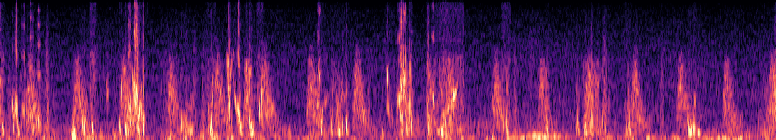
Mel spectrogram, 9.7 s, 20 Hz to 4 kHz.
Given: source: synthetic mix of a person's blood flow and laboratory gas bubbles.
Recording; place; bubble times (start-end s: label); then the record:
Doppler ultrasound of blood flow; subclavian vein
0.00-0.07 s: bubbles
0.12-0.53 s: bubbles
0.99-1.23 s: bubbles
1.31-1.36 s: bubbles
1.45-1.84 s: bubbles
2.23-2.43 s: bubbles
2.56-2.69 s: bubbles
2.81-3.31 s: bubbles
3.94-4.37 s: bubbles
4.80-5.17 s: bubbles
5.31-5.79 s: bubbles
6.25-6.39 s: bubbles
6.80-6.87 s: bubbles
7.17-7.55 s: bubbles
7.79-7.92 s: bubbles
8.57-8.77 s: bubbles
9.45-9.71 s: bubbles
From the record:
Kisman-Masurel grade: 243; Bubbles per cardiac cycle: several, 3 to 8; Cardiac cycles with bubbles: 100%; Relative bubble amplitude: loud (0.450 to 0.775); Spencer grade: 3 (all of the cardiac periods contain showers or single bubble signals, but not dominating or overriding the cardiac motion signals); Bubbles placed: anywhere in the cardiac cycle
